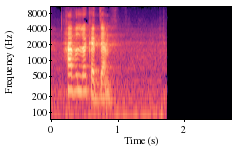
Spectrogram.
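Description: A woman speaks briefly and warmly, close to a microphone.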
